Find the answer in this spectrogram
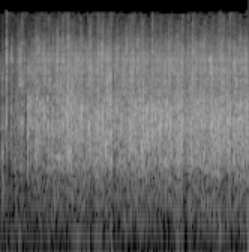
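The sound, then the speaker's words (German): Applause in front of the White House at the Oslo Accords signing ceremony with Arafat and Rabin; a dense, continuous wash of clapping from many hands, steady and loud throughout. “Die drei, also vor dem Weißen Haus, Applaus, Reden, dann Stille.”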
